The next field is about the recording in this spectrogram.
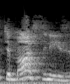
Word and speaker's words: Demosthenes: Demosthenes.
